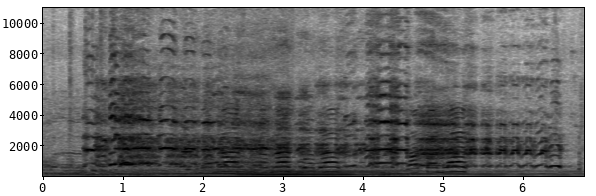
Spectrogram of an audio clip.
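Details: Balenggek roosters at a crowing practice contest in Ampang Kualo, Solok city, crow in a continuous chorus of wavering, arching syllables repeated rapidly, many birds overlapping, over a low hum of people.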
